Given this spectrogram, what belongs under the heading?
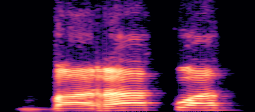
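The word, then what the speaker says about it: ברקת: Carbuncle, which in the Hebrew is barakwat.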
